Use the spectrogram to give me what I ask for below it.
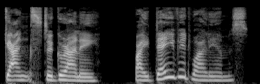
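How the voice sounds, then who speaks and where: A woman reading excerpts from several children's and teen books aloud, with expressive, animated storytelling. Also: mid-range voice, measured pace, no echo. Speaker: reader.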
